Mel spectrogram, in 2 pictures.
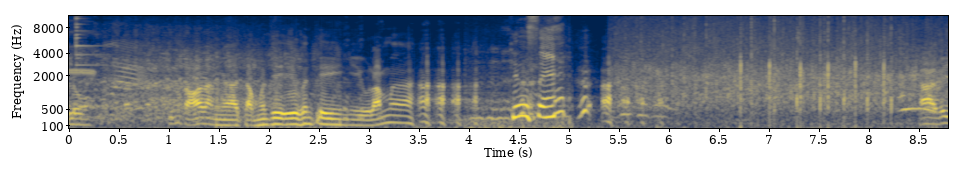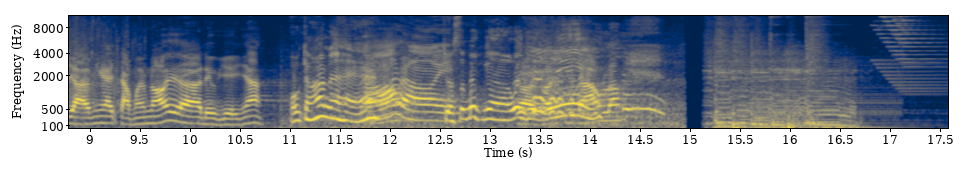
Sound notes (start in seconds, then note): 0.3 laughing; 5.4 applause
